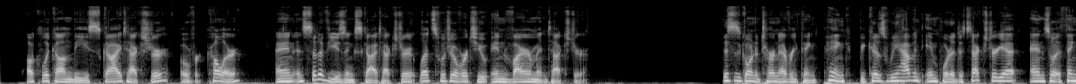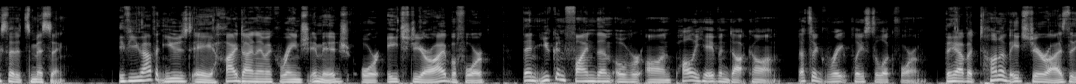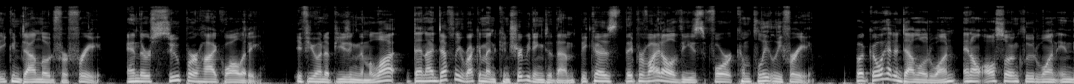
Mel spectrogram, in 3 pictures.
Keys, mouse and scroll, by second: 2.0 click.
